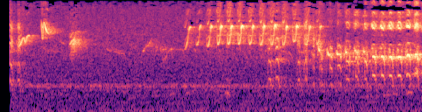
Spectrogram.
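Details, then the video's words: Green wood hoopoe gives its cackling call, said to sound like laughing women: a few thin high whistles, then rapid chattering notes that quicken and swell louder. "Green Wood-hoopoe calling"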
